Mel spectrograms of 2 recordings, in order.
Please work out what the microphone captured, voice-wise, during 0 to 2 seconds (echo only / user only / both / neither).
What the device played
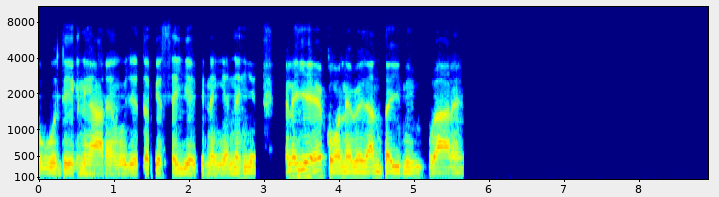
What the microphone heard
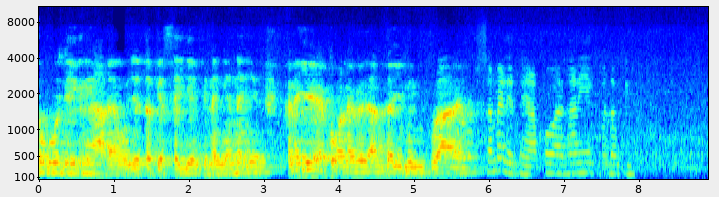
echo only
